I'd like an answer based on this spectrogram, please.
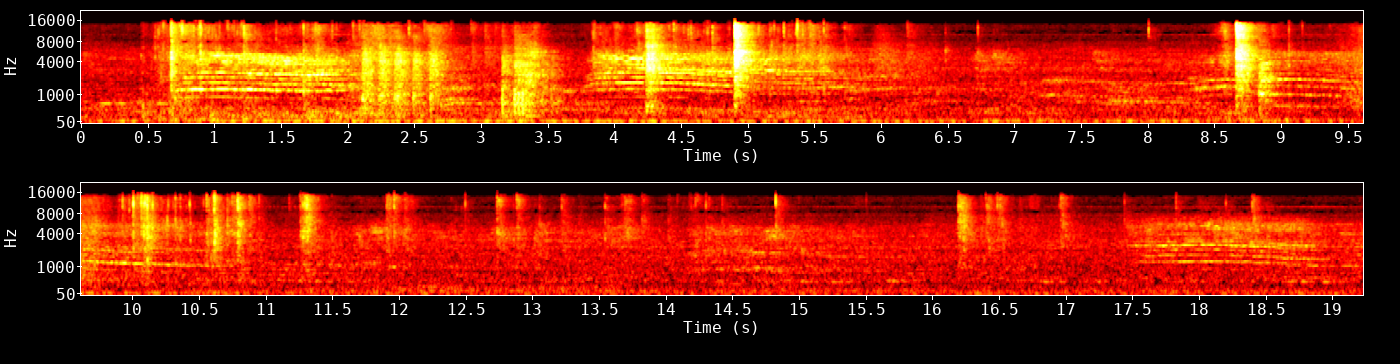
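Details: Playful kitten mewing in quick bursts of short, high, falling meows during the first half, then quiet, with one more brief series near the end over steady background hum.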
